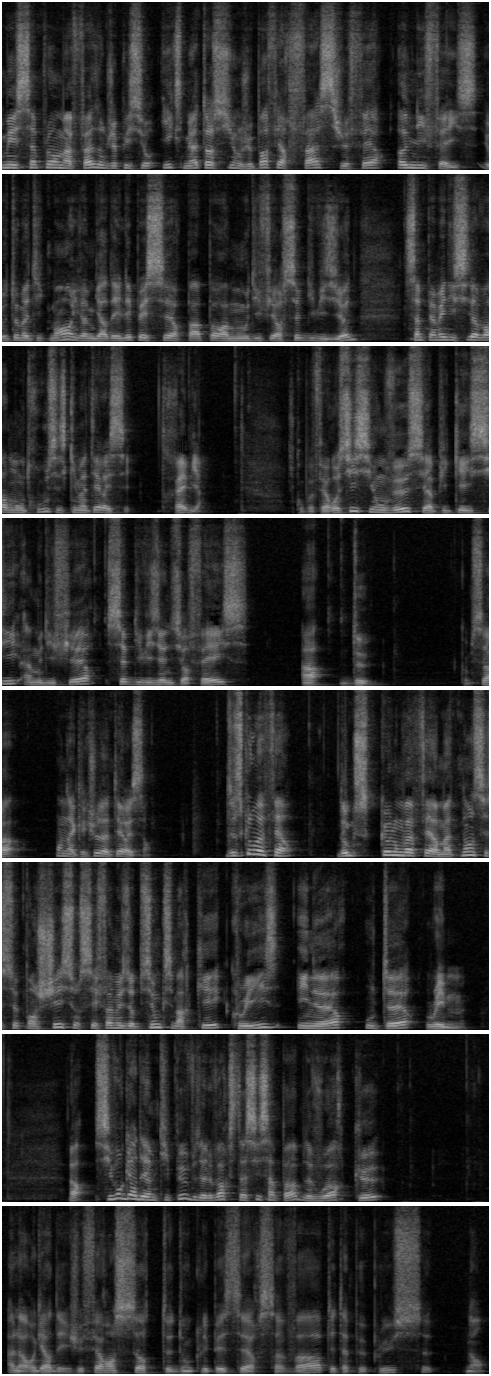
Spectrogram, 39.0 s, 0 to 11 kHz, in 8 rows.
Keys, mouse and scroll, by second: 1.2 x, 5.1-8.1 middle drag, 10.7-12.1 middle drag, 12.1 Tab, 13.9-16.8 drag, 17.9 click, 18.5-21.2 middle drag, 22.0-27.2 middle drag, 29.5-31.0 middle drag, 31.0 click, 31.9-32.4 scroll up 2, 32.5-33.4 scroll down 1, 33.4-36.4 shift+middle drag, 36.8-38.9 drag.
